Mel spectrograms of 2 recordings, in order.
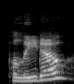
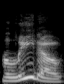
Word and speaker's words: Pulido: chanst Pablo Rivera Javier pollute oh I said that right there Pulido there you go Pulido Tim and I've been saying it wrong all these years oh yeah uh here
